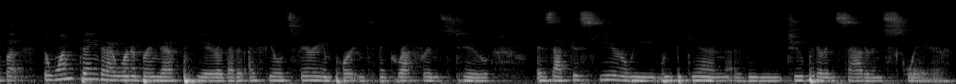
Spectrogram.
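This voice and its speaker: Somewhat breathy, a woman speaks in a dark, mellow tone with audible room echo. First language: not English. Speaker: astrologer. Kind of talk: panel discussion. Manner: halting.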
